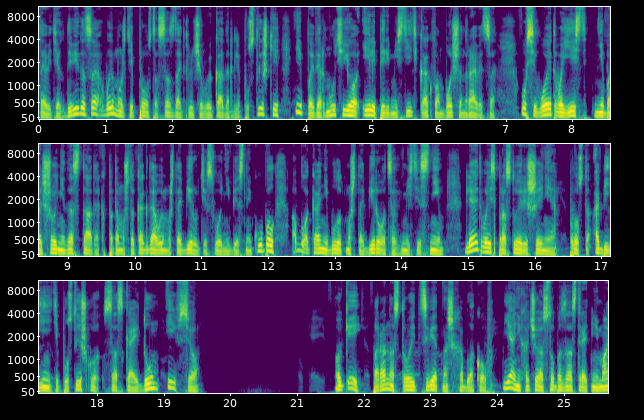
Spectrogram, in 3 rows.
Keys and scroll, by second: 6.4 alt+F9, 10.5 Escape, 14.8 ctrl+p, 19.6 Escape.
